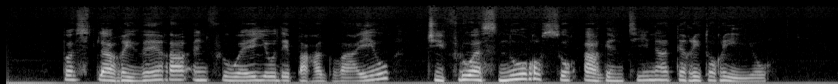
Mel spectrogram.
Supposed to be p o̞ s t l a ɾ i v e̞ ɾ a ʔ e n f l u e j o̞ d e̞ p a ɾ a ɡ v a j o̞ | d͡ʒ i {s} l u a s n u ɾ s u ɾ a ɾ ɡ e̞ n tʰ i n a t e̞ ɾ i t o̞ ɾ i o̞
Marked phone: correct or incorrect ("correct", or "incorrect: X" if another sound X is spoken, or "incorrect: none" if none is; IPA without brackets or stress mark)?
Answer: incorrect: f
